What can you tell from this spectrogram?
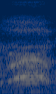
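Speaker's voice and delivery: quick high gasp of pretend amazement; delighted gasp. Teacher gasping over misty paint for the kids. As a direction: gasp as if the paint surprised you. Teacher marvels at mist effect.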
